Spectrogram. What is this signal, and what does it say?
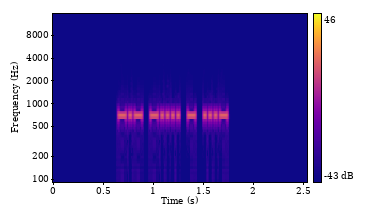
Morse code, heard as a keyed tone, about 46 wpm, 700 Hz. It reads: K6TV
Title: USA Call Signs - 4 Characters - Repeated 3x - 45wpm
